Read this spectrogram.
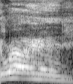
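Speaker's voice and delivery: loud heavy-smoker voice, a name drawn out. Retelling a call from a listing agent, imitating a heavy smoker's voice. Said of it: "she sounded like she has smoked, like, a million cigarettes".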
